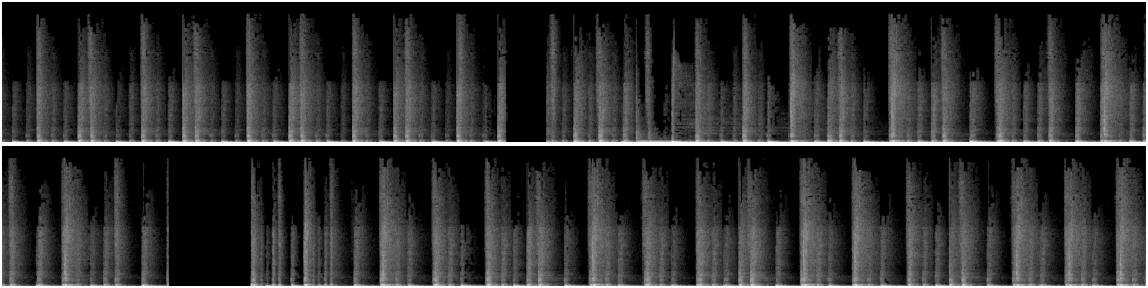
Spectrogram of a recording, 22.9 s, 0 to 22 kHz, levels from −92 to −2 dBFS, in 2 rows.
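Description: At 5.04 s the music cuts out and stays silent until 5.46 s, a gap of about 410 ms. A second, longer silence runs from 13.11 to 13.94 s, about 830 ms. Both are playback stalls, most likely the player running short of data or its output thread being held up. On a waveform each shows as a flat line between two abrupt edges. On a spectrogram each is a clean vertical band of empty frequency content.

Each stall is followed by time-compressed catch-up, as the player trims its backlog by dropping short slices and cross-fading the joins. From 5.46 to 8.46 s the music runs at 1.1 times normal speed, slightly hurried. From 13.94 to 14.76 s it runs at twice normal speed, audibly rushed, though the pitch holds steady. On a spectrogram the harmonics stay at the same heights while events crowd closer together, with small smeared seams at the splices.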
